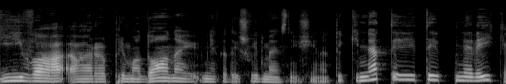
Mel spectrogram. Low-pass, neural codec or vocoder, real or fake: 14.4 kHz; vocoder, 44.1 kHz, 128 mel bands, Pupu-Vocoder; fake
